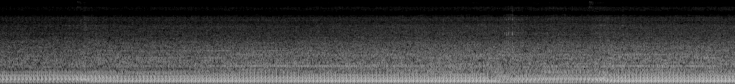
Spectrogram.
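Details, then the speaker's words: Riding mower hard to start cold, parking brake on, going from full throttle to full choke: steady drone that runs stronger instead of coughing and sputtering; choke not closing, owner suspects misaligned choke cable. "All right, so I don't know if you heard that, but what I was wanting you to see is when that was full throttle, and then when you go all the way up, it should choke and spit and sputter. Well, it just went stronger."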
